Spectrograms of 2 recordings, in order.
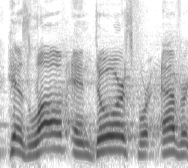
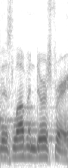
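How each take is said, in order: First: Loud, high, very slow full-voice refrain; shouted chorus. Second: Said in the usual way. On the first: Shown as a demonstration. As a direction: shout it out with the whole congregation. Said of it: "kinda shout out the chorus". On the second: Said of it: "You come back with".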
